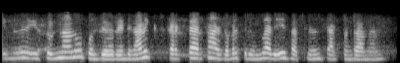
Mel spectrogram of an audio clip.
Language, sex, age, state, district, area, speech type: Tamil, female, 18-30, Tamil Nadu, Pudukkottai, rural, conversation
